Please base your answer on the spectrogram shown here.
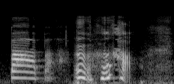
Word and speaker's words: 爸爸: Baba pay attention here not but the first character ba is in the fourth tone but the second one is in the neutral tone or the light tone.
